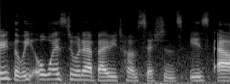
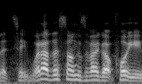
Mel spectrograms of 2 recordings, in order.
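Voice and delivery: usual speaking voice

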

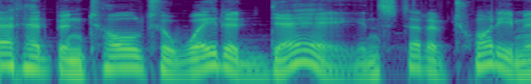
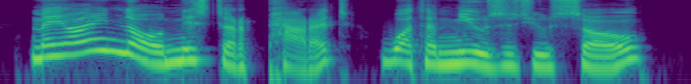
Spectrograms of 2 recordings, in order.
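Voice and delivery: high, angry outburst; 6 semitones higher than usual. Narrator voicing the marionette calling out to mr. parrot, crying out angrily. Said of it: "cried the marionette, angrily this time".

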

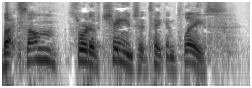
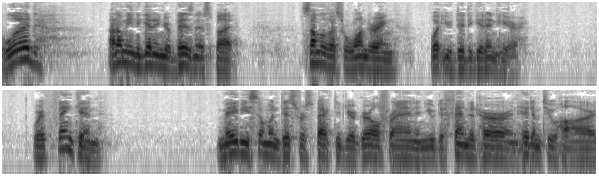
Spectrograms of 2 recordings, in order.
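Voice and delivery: usual speaking voice

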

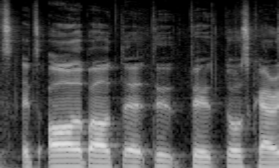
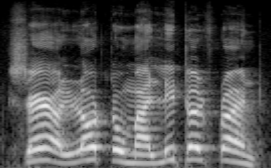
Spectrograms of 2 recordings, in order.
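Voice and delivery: put-on Indian-sounding accent, faster pace; 12 semitones higher, 6 dB louder than usual. After a joke about a bad impression, speaker repeats a movie line, Al Pacino impression sounding Indian. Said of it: "That was more like Indian".

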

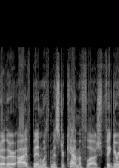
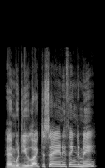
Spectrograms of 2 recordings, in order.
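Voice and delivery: mildly patronising, condescending tone, higher-pitched; 6 semitones higher than usual. Narrating Dane asking Lauren a question after her reply, somewhat condescending tone. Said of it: "Dane asked in a somewhat condescending tone".

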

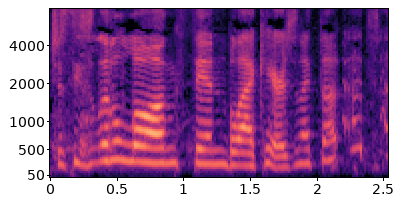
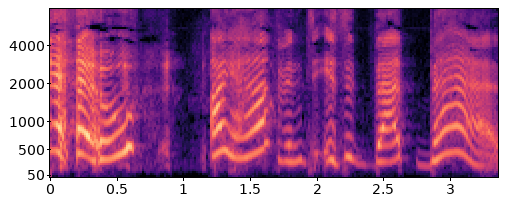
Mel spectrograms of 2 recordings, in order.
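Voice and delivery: very loud, drawn-out put-on British accent; 6 semitones higher, 9 dB louder than usual. Retelling answering back to a man who asked in a British accent; British accent. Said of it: "I answer back in a British accent".

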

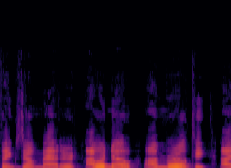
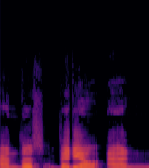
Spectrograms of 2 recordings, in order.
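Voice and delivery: slow, deliberate narrator voice. Ending the video while doing an impersonation of the narrator. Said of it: "my impersonation of the narrator".

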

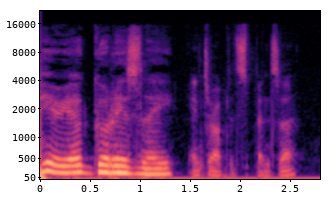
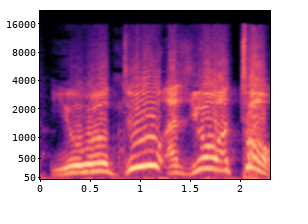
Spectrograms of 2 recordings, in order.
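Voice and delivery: slow, raised, deliberately spelled-out scolding; 3 semitones higher, 6 dB louder than usual. The director answers Gordon's protest, scolding. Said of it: "scolded the Fact Director".

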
